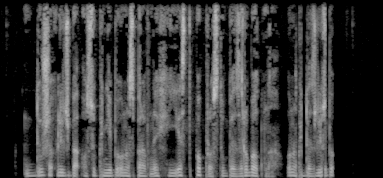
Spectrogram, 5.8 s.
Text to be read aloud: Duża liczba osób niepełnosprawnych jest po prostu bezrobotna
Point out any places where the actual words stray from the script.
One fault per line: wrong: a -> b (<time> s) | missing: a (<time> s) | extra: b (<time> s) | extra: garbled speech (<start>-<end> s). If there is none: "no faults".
extra: garbled speech (4.3-5.0 s)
